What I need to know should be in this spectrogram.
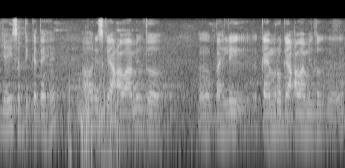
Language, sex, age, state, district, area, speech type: Urdu, male, 18-30, Uttar Pradesh, Lucknow, urban, spontaneous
